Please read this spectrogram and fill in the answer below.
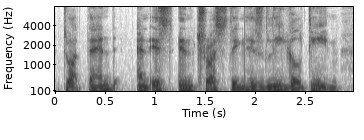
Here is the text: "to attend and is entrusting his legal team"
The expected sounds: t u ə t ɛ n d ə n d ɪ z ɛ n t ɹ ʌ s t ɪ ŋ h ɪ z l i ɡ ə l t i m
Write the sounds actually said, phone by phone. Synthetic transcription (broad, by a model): t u ə t ɛ n d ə n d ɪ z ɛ n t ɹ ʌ s t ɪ ŋ h ɪ z l i ɡ ə l t i m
